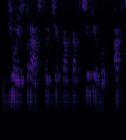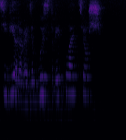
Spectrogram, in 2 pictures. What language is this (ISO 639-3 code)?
rus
